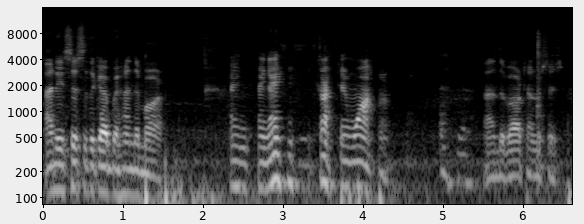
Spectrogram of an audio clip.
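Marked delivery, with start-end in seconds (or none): 2.3-4.3 lightly voiced halting speaker; speech impediment. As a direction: stumble through it with a speech defect. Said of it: "fun of the way I talk".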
